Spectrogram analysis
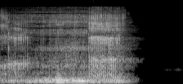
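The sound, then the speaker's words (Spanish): A snoring sound effect with choking included: one loud, rough snore with a gurgling, choking rasp, lasting just over a second before cutting off abruptly into silence. “Sonido de ronquido.”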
